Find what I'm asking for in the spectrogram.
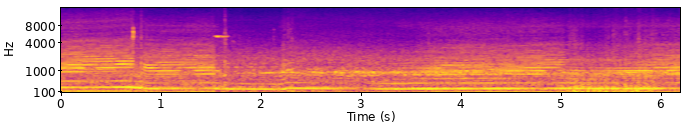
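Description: A production race car engine in the iRacing sim holds a steady droning tone with small shifts in pitch as the throttle changes, moderately quiet and continuous, with no talking.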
